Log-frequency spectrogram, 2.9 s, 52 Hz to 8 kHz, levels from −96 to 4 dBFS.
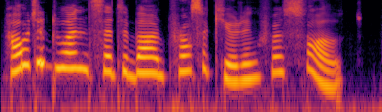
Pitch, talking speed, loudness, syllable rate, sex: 300 Hz, 165 wpm, -17 LUFS, 5.6 syllables/s, female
